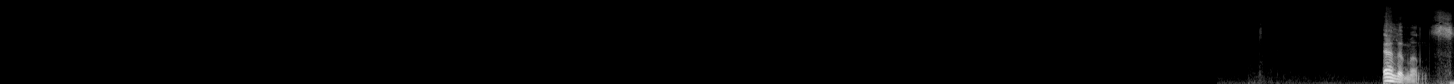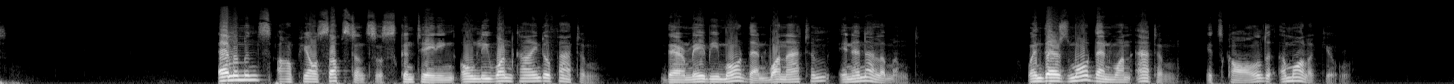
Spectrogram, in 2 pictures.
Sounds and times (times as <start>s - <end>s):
Speech: 13.8s - 14.8s, 16.8s - 20.6s, 21.2s - 23.7s, 24.8s - 28.1s.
